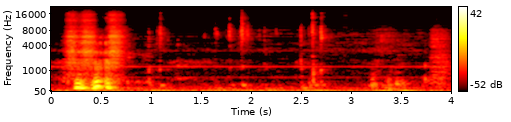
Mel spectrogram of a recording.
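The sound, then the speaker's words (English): Someone types a text message on a phone: soft, irregular little taps and clicks scattered over a few seconds, following a louder rustling thump at the start. “Here, I'm going to go ahead and text him, and I'm going to say, call me, dog.”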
